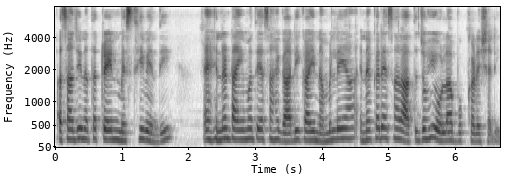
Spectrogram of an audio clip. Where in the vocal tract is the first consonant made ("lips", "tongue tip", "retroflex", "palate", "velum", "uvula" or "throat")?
tongue tip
